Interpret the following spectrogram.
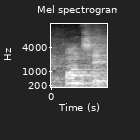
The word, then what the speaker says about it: Ponce: Ponce. Ponce. My name? Pontes? Yeah. Ponce? Ponce. And Ponce? The company is Ponce Painting. Ponce paint. All right, guys. I'm over here with Ponce Painting right here.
